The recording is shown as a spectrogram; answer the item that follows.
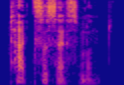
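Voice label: "tax assessment", British English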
